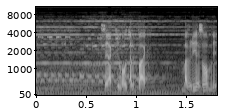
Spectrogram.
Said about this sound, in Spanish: Y bueno, vamos a silenciar un poquito las notificaciones que me están llegando.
